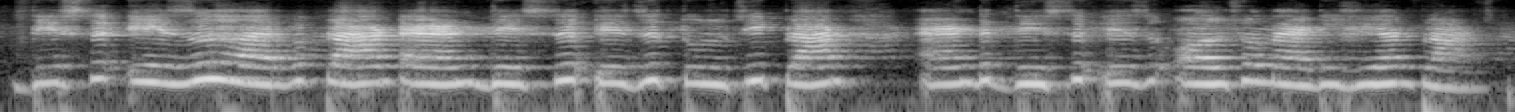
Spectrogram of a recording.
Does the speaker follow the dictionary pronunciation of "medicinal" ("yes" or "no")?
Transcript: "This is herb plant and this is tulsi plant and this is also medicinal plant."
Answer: no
